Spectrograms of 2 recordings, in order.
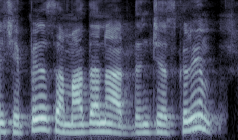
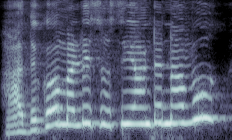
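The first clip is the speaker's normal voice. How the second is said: indignant; 10 semitones higher than usual. A narrator's reading. Drunk wife snapping at husband.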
